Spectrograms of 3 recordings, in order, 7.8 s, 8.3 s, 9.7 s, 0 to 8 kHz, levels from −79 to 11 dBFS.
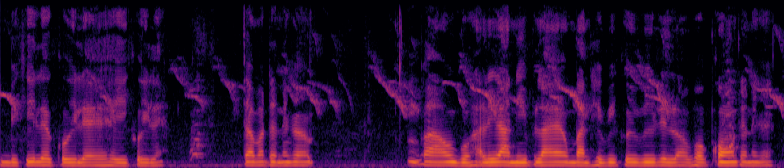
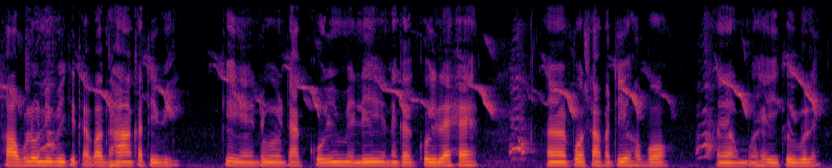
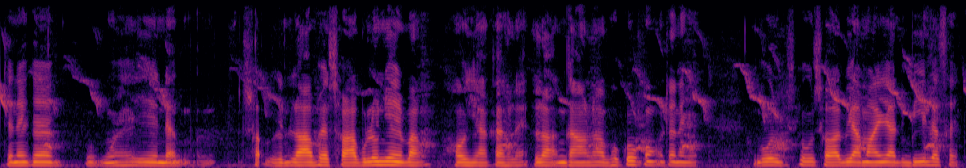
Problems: constant background noise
